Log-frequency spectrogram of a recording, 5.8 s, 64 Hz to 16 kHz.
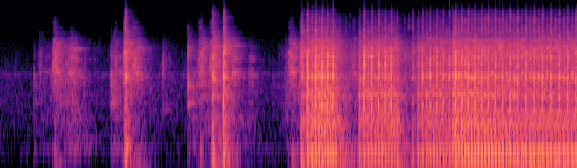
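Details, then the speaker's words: Royal Enfield Rickman Interceptor 750cc parallel twin, first start after owner engine rebuild and gearbox rebuild, timing not yet strobe-checked: catches after a few kicks, crisp steady beat, no knocks or rattles; sounds good mechanically, though fuel taps and pipes leak. "but we're almost there with it now it sounds good mechanically it started willingly enough so"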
